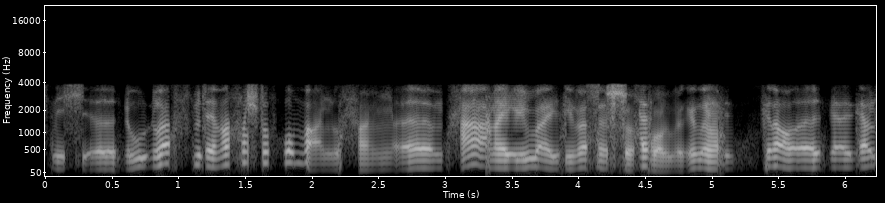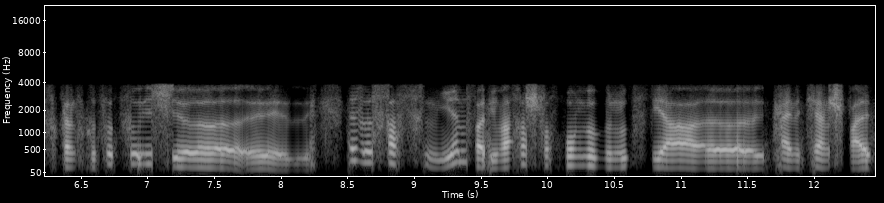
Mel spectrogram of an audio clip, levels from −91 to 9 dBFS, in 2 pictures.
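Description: Throughout the clip, the LPC-10 vocoder rebuilds every instant as either a pulse-driven buzz or noise through a ten-pole filter. Speech becomes robotic and mechanical, with nothing above 3.9 kHz. The heavy damage fits a 2.4 kbit/s rate. Its hard all-voiced or all-unvoiced switching sets it apart from smoother low-bitrate codecs.

From 0.22 s to 12.33 s, clock slip clicks appear as faint ticks at a steady pace of roughly one every fifth of a second, around 70 in all. The likely cause is two unsynchronised clocks about 100 ppm apart, each slip dropping or repeating one sample. Their metronomic regularity distinguishes them from randomly timed dropout clicks.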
